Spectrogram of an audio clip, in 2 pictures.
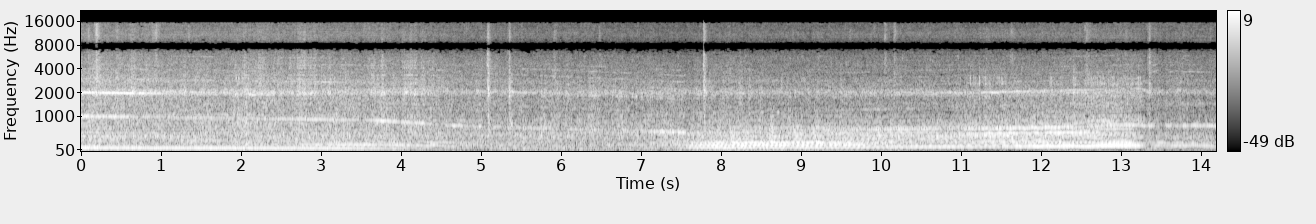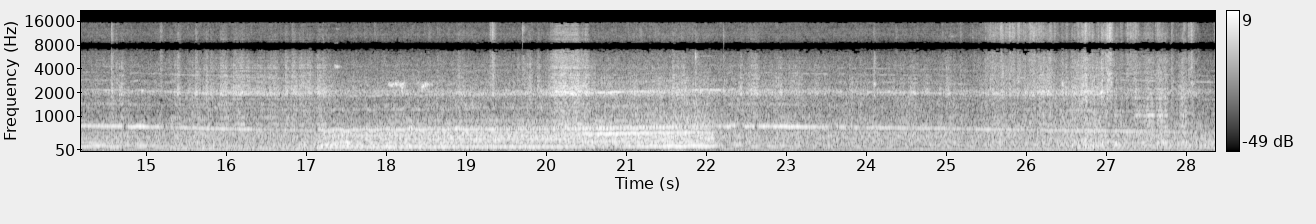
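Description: Haima Family race car's engine heard from inside the cabin under hard track driving, its note rising and falling and stepping in pitch several times as the car accelerates, lifts and changes gear, over steady road and tyre noise. A thinner whine falls in pitch over the first several seconds.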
